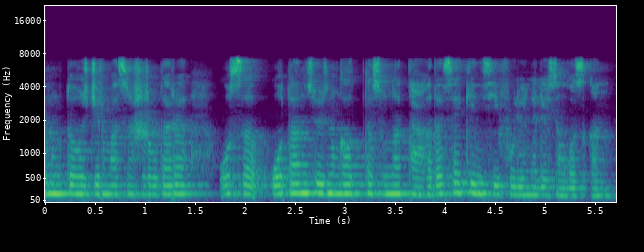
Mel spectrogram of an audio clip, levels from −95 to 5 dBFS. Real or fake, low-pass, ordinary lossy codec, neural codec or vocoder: real; 7.2 kHz; none; none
